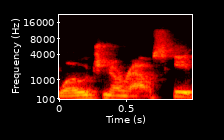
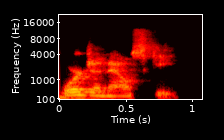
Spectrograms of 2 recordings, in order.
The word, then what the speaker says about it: Wojnarowski: Adrian, as it turns out, his last name pronounced Wojnarowski. I've been pronouncing it incorrectly all this time. I've been saying Wojnarowski. It turns out it's Wojnarowski.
